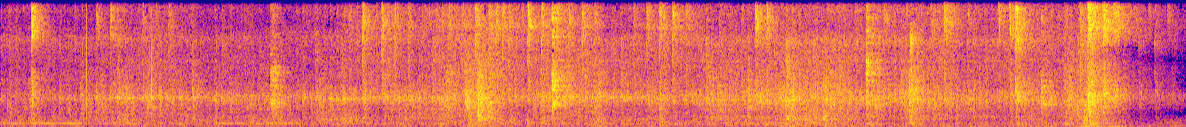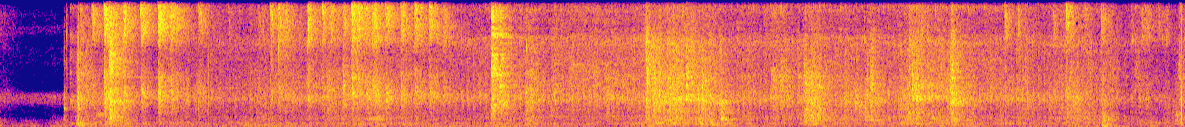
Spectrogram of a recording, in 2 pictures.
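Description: A Genie garage door opener hauls a large garage door, a steady mechanical rumble and rattle running for about twenty seconds with a brief clunk near the middle, close and continuous.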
